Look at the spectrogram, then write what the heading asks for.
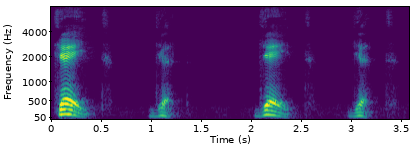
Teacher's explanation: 이완음 get 이거보다 gate 할 때 애가 긴장됐기 때문에 더 길어진 것입니다. 그래서 장모음이 된 것이죠. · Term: 긴장음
